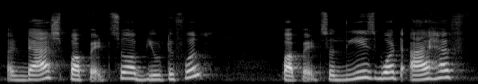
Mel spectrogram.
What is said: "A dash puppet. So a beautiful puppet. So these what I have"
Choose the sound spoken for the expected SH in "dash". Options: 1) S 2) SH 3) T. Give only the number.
2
